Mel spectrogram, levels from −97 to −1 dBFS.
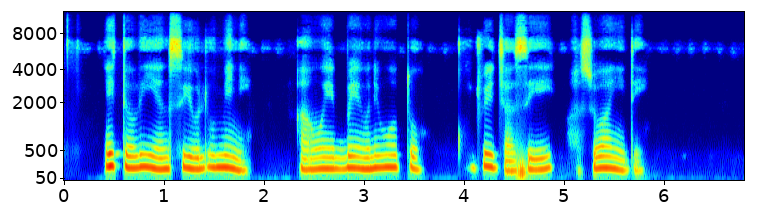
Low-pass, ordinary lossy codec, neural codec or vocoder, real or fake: none; none; codec, 24 kHz, 0.9 kbps, WavTokenizer, large speech release; fake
